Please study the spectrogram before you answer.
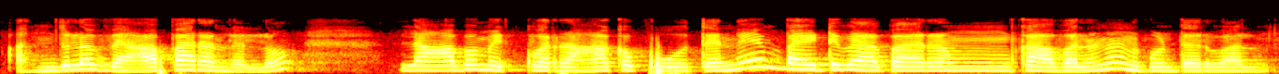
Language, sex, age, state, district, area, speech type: Telugu, female, 18-30, Telangana, Yadadri Bhuvanagiri, rural, spontaneous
